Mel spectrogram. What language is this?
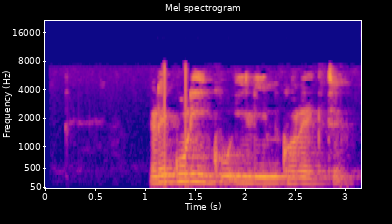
Esperanto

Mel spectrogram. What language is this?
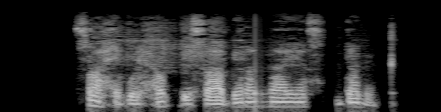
Arabic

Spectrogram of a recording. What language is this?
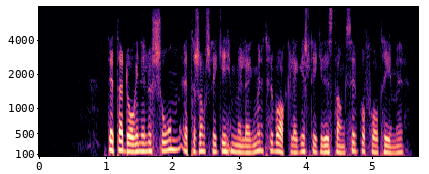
Norwegian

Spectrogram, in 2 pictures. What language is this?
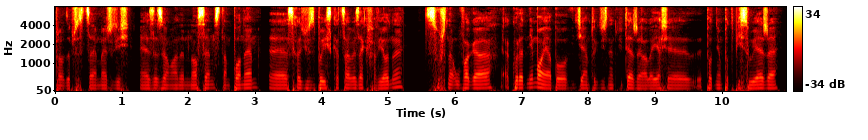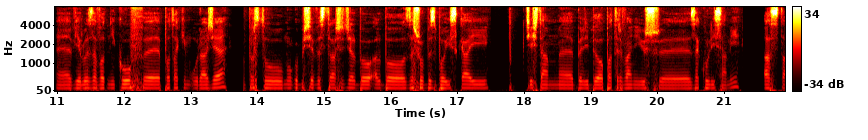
Polish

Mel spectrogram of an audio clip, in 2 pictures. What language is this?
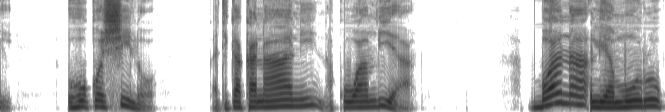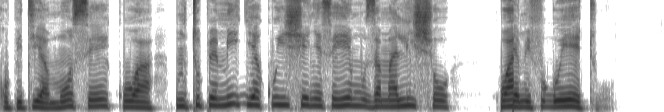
Swahili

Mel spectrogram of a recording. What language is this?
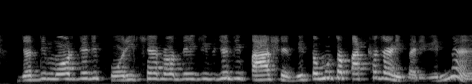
Odia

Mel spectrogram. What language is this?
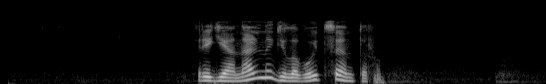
Russian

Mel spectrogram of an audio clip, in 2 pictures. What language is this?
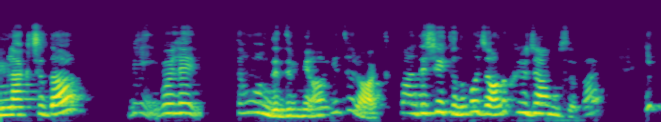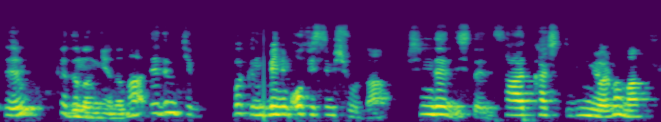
Turkish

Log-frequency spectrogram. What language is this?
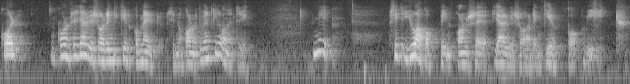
Finnish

